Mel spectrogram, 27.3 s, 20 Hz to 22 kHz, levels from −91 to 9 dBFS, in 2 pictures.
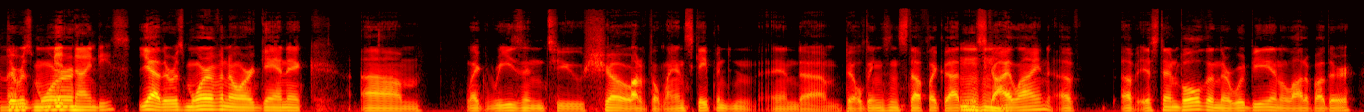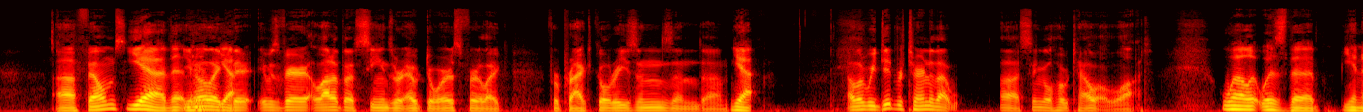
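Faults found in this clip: Skip ahead at 6.31 s. Roughly a second of speech missing, joined with no gap. Audio dropped in transit or by overflowing jitter buffer, cutting delay by about a second.

Jitter buffer speed-up, 6.41 to 8.70 s. Speech runs about 112% speed, pitch unchanged, sounds hurried. Receiver trimmed short pitch-period pieces, around 300 ms total.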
